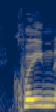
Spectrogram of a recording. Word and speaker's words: Quinn: were the Quinns and it was spelled q i n n the way you would expect but they pronounced it Quin because there's some records that where it's written down as Queen so obviously they've said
